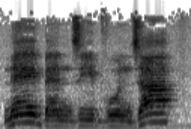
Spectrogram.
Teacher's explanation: we should get high low low low high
